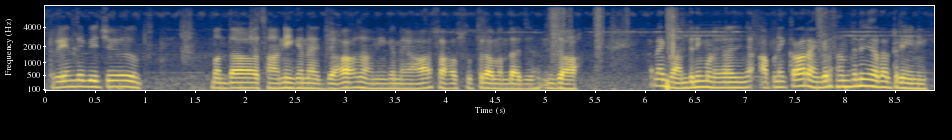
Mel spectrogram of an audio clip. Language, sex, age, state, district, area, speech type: Dogri, male, 18-30, Jammu and Kashmir, Samba, urban, spontaneous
